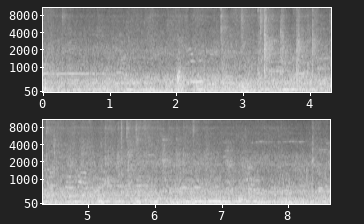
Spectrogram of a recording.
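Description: Grocery store background noise: a steady low machine hum with indistinct voices, and a few sharp clicks about three seconds in.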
